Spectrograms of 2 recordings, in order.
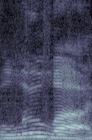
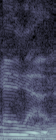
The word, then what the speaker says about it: Lula: except without an h yes Lula not Lulu it's a common deception um this is another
